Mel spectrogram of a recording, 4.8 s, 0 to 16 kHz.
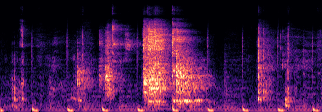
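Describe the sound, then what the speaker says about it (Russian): Self-tapping screw being unscrewed on a Vespa GTS 250 scooter, a series of close metallic clicks and taps from the tool with a brief scraping burst in the middle, no talk. "теперь надо выкрутить вот этот саморез"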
